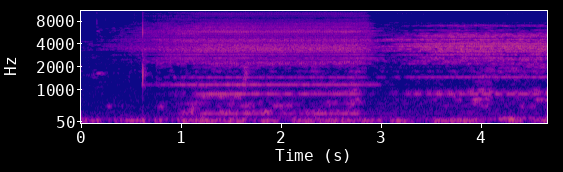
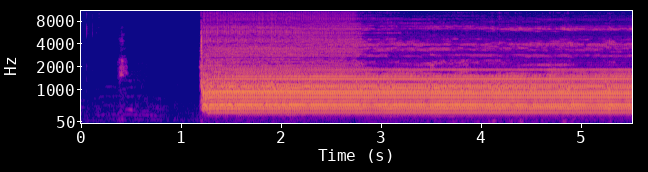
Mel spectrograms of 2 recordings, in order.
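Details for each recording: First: Battery-powered double-motor agricultural sprayer pump motor, run on its own after repair: light, steady whir with even high tones and no rattle or grind; runs smooth and quiet. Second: Battery sprayer pump with two motors: the bad motor gives a loud, rough, raspy electric whine at one pitch, while the other motor runs smoothly; opening it up shows excessive shaft play from wear.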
